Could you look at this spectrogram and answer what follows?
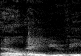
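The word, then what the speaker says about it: Lauv: don't know how you say his name it's lau v you can look him up and it's a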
